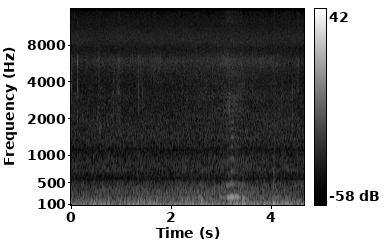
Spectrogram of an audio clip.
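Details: Honey bees around three Apimaye hives, one requeened with a marked green queen, another given a fifth chamber for honey late in the season; a steady low droning hum, with one bee's brief, clearer buzz passing close about three seconds in.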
